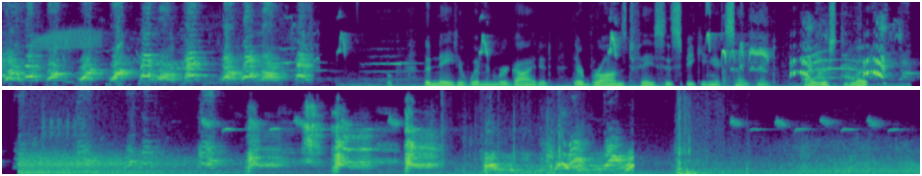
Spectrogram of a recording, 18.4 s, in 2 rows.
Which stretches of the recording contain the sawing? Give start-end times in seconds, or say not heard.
not heard.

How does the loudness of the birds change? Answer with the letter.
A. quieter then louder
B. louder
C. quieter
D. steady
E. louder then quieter
E.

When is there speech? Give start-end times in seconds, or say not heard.
3.9-8.7.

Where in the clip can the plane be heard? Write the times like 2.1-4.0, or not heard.
15.3-18.3.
